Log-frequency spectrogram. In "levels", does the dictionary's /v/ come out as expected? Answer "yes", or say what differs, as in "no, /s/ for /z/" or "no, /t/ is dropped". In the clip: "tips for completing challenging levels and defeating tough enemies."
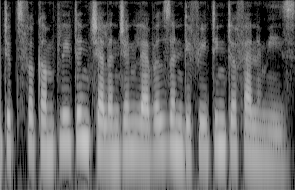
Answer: yes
